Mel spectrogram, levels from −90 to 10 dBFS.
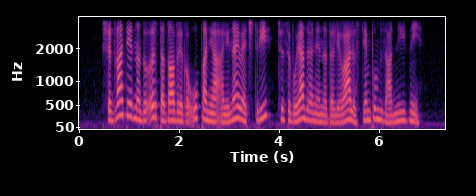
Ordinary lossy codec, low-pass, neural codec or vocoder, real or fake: none; 3.6 kHz; codec, 16 kHz, 2 kbps, FunCodec, trained on Chinese and English, 25 frames a second; fake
